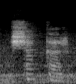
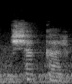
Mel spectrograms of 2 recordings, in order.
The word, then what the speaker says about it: Shakkar: Okay, so this is how you pronounce it, which I'm not sure I can do justice on how to pronounce it. Shakkar. Shakkar.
